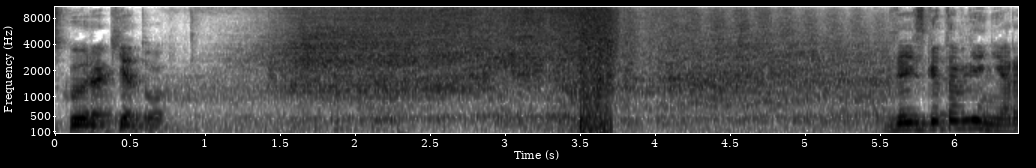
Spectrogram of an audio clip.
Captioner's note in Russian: шипение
